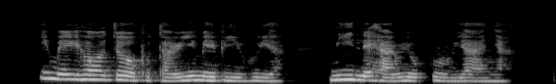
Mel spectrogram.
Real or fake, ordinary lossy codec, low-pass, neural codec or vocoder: real; none; 7.2 kHz; none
